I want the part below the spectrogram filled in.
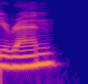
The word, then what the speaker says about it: Irene: And then she's saying that girl's name in the climax, and it keeps saying Iran. – Yeah, her name is Irene, but I think they're doing, like, a French pronunciation, so it would be Irene.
